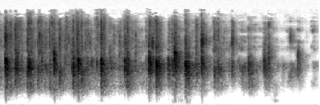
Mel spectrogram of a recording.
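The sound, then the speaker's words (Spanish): A church audience applauds God steadily, many hands clapping together in a dense, sustained wash of claps that gradually thins and fades toward the end. “Cuando dan, cuando dan un fuerte aplauso a nuestro Dios.”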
